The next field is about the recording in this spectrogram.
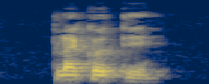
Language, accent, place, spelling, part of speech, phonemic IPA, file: French, France, Lyon, placoter, verb, /pla.kɔ.te/, LL-Q150 (fra)-placoter.wav
- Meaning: to chat, chatter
